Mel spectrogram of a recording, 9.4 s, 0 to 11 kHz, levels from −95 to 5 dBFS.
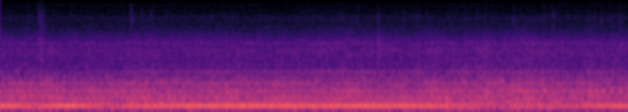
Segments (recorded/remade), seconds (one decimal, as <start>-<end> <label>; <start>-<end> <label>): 0.0-3.9 recorded; 3.9-6.8 remade; 6.8-9.4 recorded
